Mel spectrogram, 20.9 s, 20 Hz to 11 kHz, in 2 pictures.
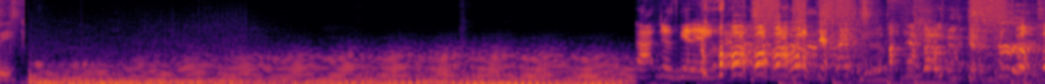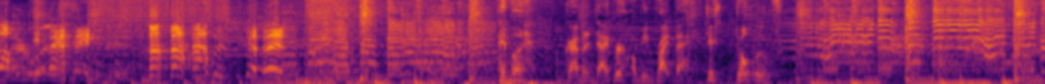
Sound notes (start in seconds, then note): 0.2 tense music; 7.0 laughing anxiously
